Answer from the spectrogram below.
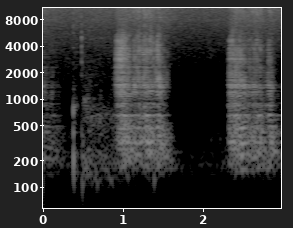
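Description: Two short, gritty bursts of grinding drill noise into a concrete wall, each lasting about half a second with a pause between, like someone drilling tentatively and stopping quickly. No one speaks.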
